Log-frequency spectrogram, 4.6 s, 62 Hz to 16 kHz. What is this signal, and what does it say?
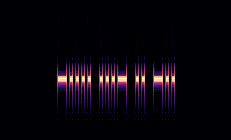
Morse code, heard as a keyed tone, about 20 wpm, 700 Hz. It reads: 6VID
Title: Four Challenging Letter-Number Combinations 20wpm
